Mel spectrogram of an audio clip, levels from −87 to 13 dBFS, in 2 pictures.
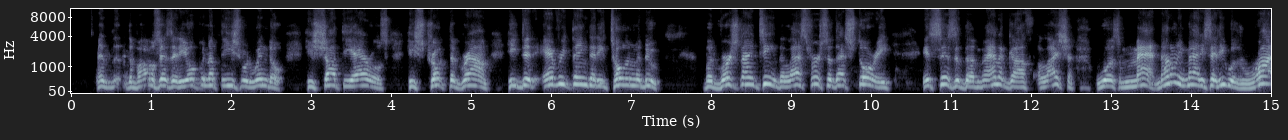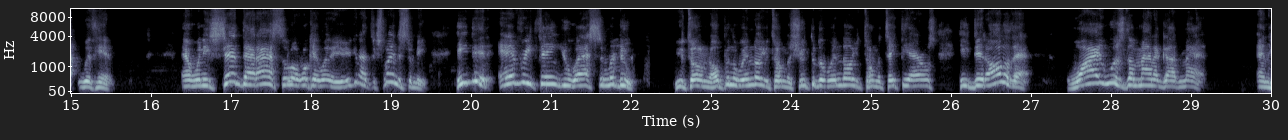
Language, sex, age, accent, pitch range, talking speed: English, male, 40-59, American, 180-235 Hz, 245 wpm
